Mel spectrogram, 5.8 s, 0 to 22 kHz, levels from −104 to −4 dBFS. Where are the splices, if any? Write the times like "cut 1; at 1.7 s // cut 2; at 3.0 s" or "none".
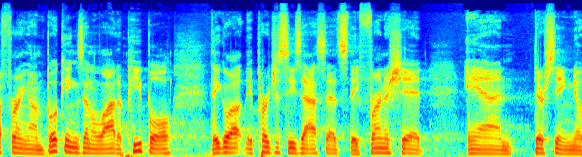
none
